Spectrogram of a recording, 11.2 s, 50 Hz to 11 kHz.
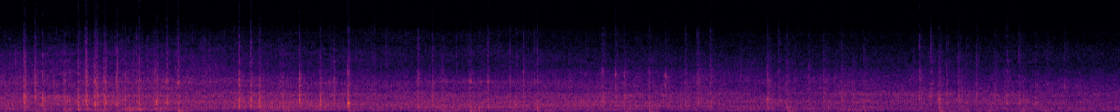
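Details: Hornby R2553 Princess Coronation Class "City of Bristol" model locomotive after repair of mangled rods and noise/traction issues: light, even clicking and whirring on the track with no catches, stalls or stutters; normal running.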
